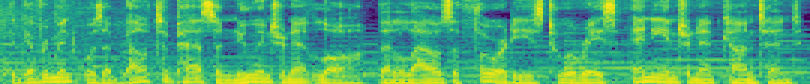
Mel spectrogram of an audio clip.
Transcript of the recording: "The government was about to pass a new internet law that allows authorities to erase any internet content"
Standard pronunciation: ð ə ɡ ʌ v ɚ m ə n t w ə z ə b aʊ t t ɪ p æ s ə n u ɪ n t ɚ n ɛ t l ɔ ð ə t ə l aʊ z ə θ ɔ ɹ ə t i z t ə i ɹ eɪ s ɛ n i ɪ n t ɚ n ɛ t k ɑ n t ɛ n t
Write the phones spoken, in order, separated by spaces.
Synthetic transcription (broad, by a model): ð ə ɡ ʌ v ɚ m ə n t w ə z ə b aʊ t t ɪ p æ s ə n u ɪ n t ɚ n ɛ t l ɔ ð ə t ə l aʊ z ə θ ɔ ɹ ə t i z t ə i ɹ eɪ s ɛ n i ɪ n t ɚ n ɛ t k ɑ n t ɛ n t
